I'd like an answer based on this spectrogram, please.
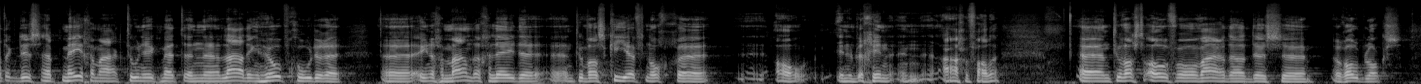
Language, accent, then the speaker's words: Dutch; Ukraine; Dutch is a second language; Ik ben van Oekraïne. We kunnen ook zeggen, wij zijn van Oekraïne.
